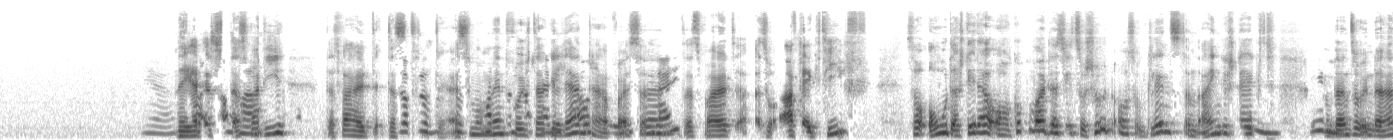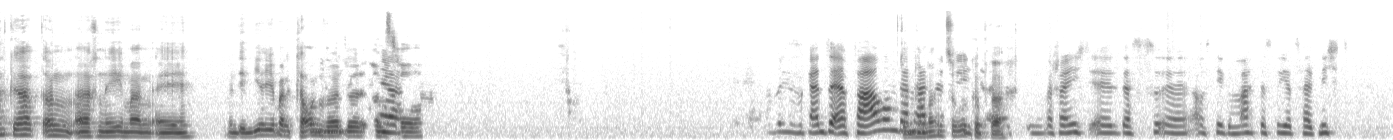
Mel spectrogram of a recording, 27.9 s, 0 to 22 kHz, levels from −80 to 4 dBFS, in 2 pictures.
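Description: A speech recording in which the talker's level repeatedly sinks, between 2.02 and 6.84 s, 11.75 and 18.01 s, and 21.63 and 24.35 s, by up to about 20 dB, for roughly two seconds, one second and one second in total. This is speech suppressed in double talk, likely an echo canceller ducking everything while the far side also spoke. On a waveform these are sudden envelope dips, and the spectrogram shows thinned or missing upper harmonics there. An echo leak also appears, a faint copy trailing the voice by 189 ms. It runs from 2.97 to 10.6 s at about 20 dB below the speech, and again from 17.62 to 18.28 s at about 30 dB below. Its likely cause is a loudspeaker end whose canceller let residue through. A spectrogram shows ghost harmonic bands repeating the voice 189 ms later.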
